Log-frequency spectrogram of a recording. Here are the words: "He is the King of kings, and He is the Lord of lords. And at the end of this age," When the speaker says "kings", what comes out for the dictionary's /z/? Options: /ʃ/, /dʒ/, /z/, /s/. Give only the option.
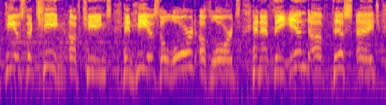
/z/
